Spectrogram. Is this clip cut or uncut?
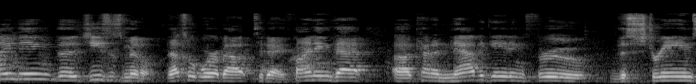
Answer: uncut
